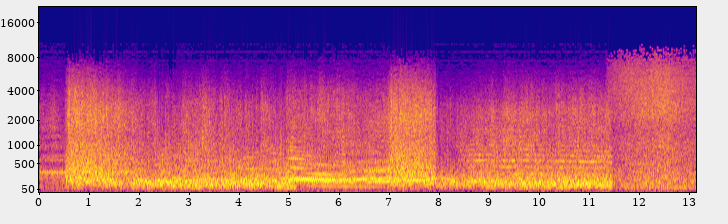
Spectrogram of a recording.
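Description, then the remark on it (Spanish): A steady, loud roar of explosions as wave after wave of American aircraft bomb a Pacific island ahead of its invasion, the blasts merging into a continuous low, rumbling thunder, with a droning tone rising through the din midway and no voices. “Tandas y más tandas de aviones norteamericanos preparan el terreno mediante intensos bombardeos aéreos.”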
